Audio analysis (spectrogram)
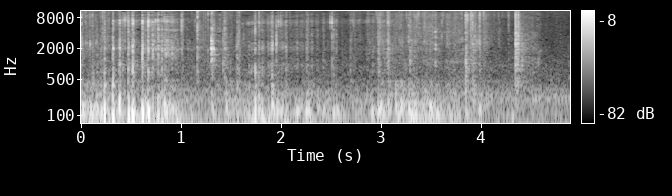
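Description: A metal knife blade slices and scrapes flakes from the flat surface of a solid green bar of soap held in the hand. A quiet, rapid run of crisp, bright scraping and cutting ticks is heard over a soft, low rustle, with a few sharper strokes standing out. Thin flakes of soap come away from the bar.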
